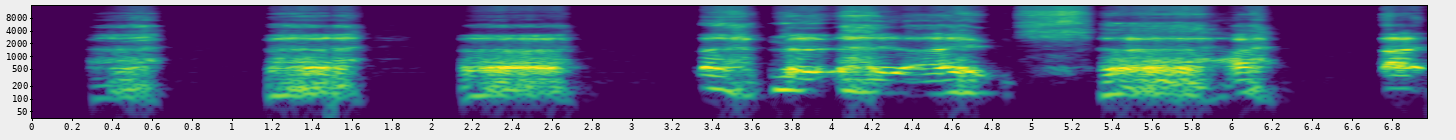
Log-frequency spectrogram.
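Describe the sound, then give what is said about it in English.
A person imitates grunting and panting: three short, forceful grunts spaced evenly apart, then a longer run of strained, breathy vocal bursts and one final quick grunt. “You know, you're like grunting and panting.”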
